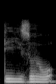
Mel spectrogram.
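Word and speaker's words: Disl: And then if you want some really hard-hitting conscious hip-hop, there's a dude called Diesel Automatic, and that's spelled D-I-S-L Automatic.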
